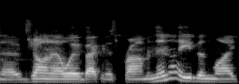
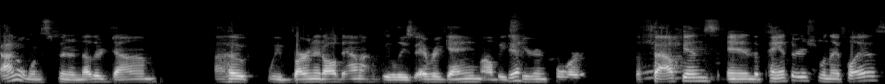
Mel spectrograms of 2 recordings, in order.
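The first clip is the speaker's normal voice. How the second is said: usual speaking voice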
